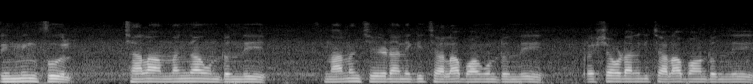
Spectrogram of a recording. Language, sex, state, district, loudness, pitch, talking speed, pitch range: Telugu, male, Andhra Pradesh, Krishna, -17 LUFS, 125 Hz, 105 wpm, 120-130 Hz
